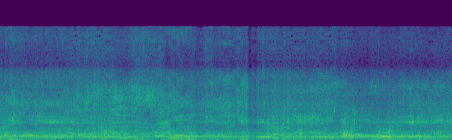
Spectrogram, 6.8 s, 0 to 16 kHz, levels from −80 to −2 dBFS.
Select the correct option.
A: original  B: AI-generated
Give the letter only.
B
